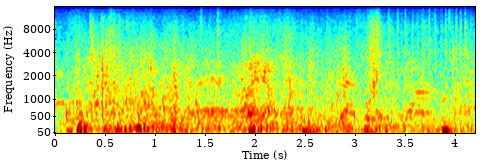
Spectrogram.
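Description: Indistinct voices of people talking and calling out on a fishing boat over a steady background of boat and wind noise, with a few short knocks.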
